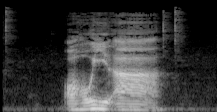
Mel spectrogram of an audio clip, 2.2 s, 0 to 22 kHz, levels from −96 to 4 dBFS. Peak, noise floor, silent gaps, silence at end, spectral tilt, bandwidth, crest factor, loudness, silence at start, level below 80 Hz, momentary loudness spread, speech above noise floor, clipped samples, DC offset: -2 dBFS; -60 dBFS; none; 0.55 s; -6 dB/octave; 15 kHz; 18 dB; -18 LUFS; 0.65 s; -52 dBFS; 15 LU; 42 dB; under 0.1%; under 0.1%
